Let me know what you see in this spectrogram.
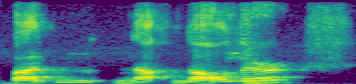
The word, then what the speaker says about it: Bad Nauheim: It's, I think, Bad Nauheim, and it's near Köln.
